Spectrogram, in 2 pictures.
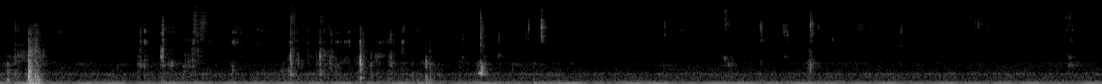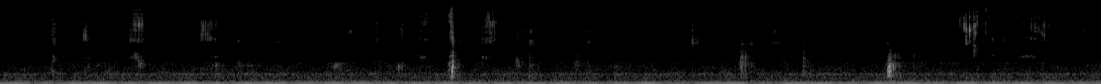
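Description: A young woman chews softly and wetly close to a microphone.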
